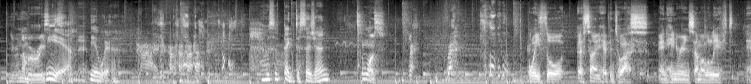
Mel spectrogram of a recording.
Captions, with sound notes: - There were a number of reasons, weren't there? - Yeah, there were. - (GROWLS PLAYFULLY) - (LAUGHS) - It was a big decision. - It was. Rah! Rah! - (LAUGHS) We thought, 'If something happened to us and Henry and Summer were left,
